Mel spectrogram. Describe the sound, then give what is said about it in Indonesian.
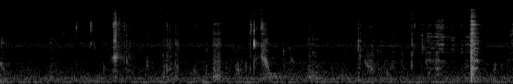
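Someone eating noodles: moist chewing with a handful of sharp clicks and clinks of utensils scattered irregularly, no talking, just quiet room tone underneath. “Ini sekalian yang dengerin jangan sambil ngiler-ngiler gitu ya. Iya. Bikin di rumah aja bikin mie.”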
